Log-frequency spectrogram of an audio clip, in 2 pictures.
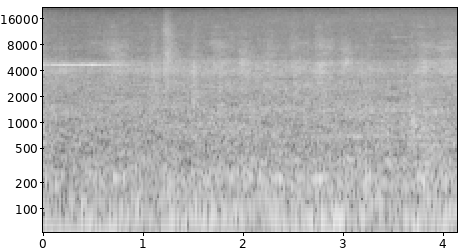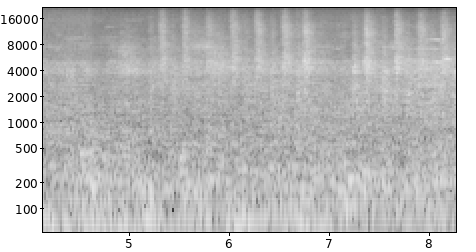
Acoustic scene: street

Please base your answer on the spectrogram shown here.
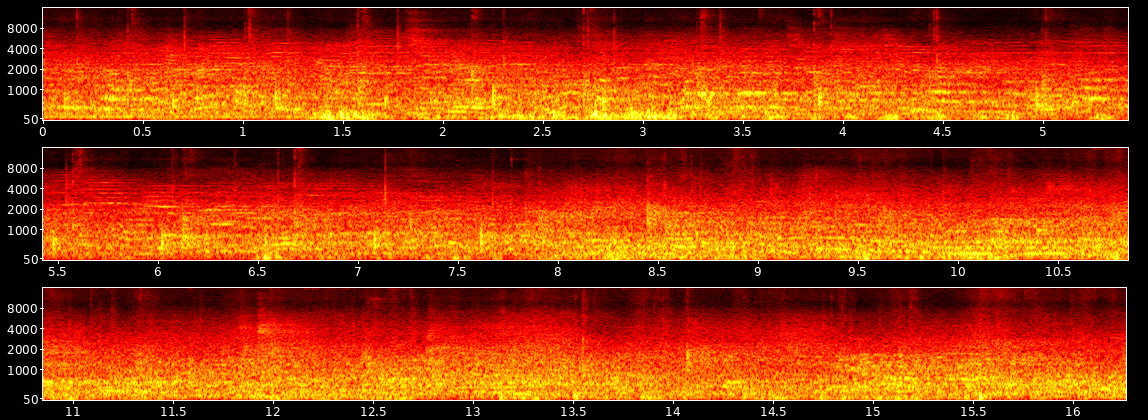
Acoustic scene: crowded indoor space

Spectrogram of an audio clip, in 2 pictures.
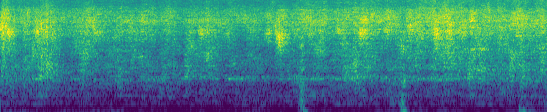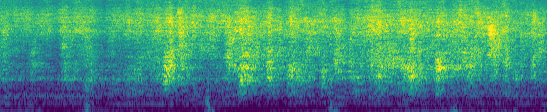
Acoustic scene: restroom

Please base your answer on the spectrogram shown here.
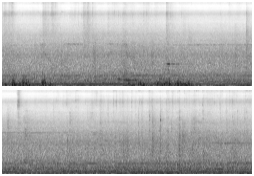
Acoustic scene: subway station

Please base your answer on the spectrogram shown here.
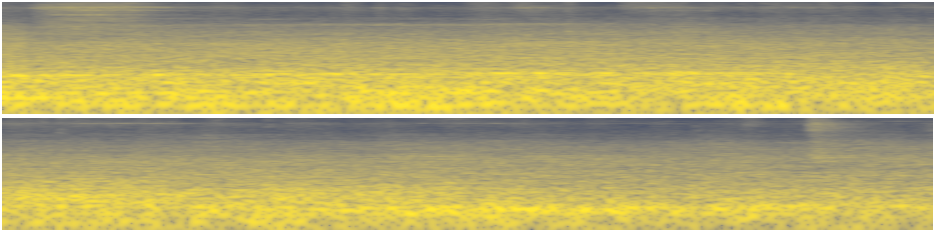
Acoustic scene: subway station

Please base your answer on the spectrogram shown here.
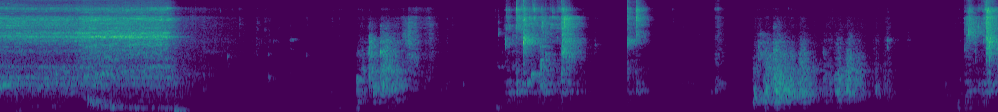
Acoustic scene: restroom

